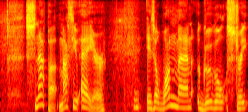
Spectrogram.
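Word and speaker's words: Eyre: How do you say that? E Y R E. Oh, like Janeire.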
